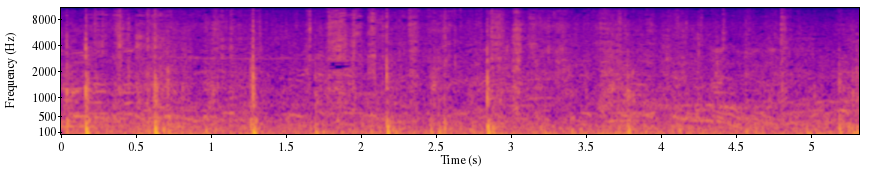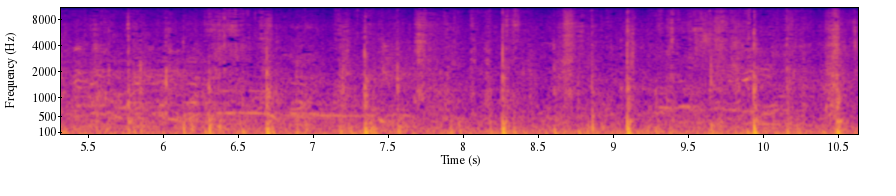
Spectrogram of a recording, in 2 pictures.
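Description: A basketball dribbled on an asphalt court: sharp single bounces, roughly one every half second to a second, irregular in rhythm, over indistinct voices of players.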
